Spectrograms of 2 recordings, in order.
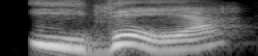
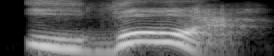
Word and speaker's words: idea: If you said idea, then you did it right. I-E-A. Idea. See? It's not idea. I is the E in English. I-E-A is the pronunciation of the vowels in Spanish.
